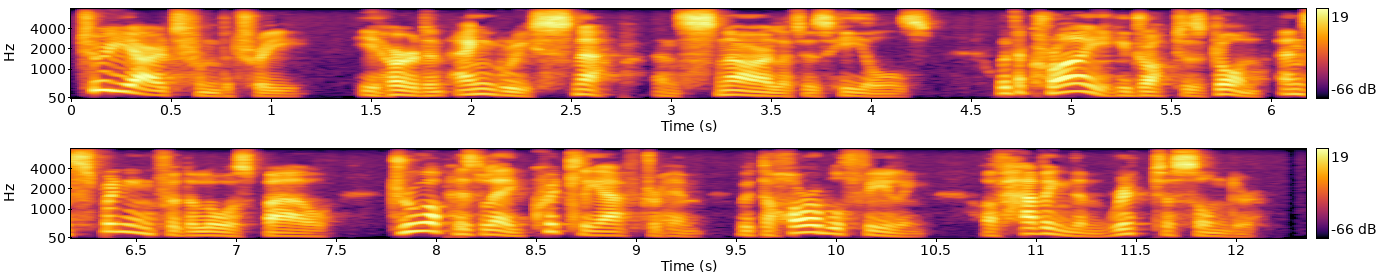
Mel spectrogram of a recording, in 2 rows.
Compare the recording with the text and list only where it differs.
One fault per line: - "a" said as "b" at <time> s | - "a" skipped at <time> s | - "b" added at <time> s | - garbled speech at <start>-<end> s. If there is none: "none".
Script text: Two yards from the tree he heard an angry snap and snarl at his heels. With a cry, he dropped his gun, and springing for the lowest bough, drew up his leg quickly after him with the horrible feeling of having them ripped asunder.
none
